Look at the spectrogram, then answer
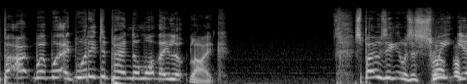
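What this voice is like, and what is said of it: Usual voice. Nothing is said of it.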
